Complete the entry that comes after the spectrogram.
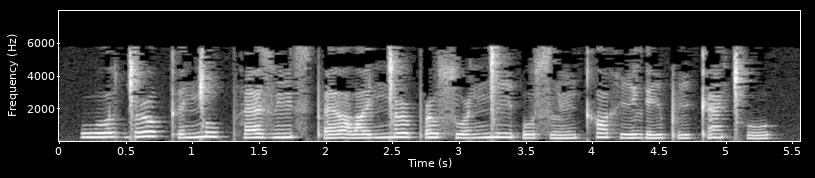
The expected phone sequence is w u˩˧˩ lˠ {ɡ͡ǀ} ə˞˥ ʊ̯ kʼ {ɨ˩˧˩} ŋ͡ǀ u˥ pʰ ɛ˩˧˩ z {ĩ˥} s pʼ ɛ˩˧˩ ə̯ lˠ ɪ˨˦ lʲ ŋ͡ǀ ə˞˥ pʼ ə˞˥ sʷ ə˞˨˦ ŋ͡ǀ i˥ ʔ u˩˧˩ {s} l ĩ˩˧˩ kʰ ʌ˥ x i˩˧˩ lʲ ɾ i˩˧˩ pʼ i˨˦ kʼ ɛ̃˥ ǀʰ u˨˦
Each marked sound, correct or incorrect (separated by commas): correct, incorrect, incorrect, correct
